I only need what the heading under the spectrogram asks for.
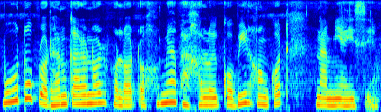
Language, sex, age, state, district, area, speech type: Assamese, female, 30-45, Assam, Sonitpur, rural, spontaneous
